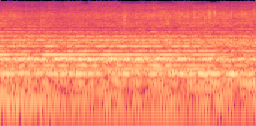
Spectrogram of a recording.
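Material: Nothing is struck.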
